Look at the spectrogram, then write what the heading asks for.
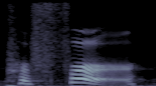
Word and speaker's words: prefer: The second syllable is also stressed in the word prefer.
